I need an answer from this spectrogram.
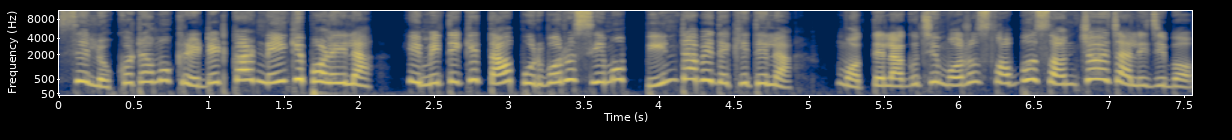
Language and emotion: Odia, fearful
